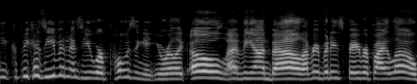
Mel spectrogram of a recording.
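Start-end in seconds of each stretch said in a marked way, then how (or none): 1.9-4.2 faintly scornful, slightly derisive tone. Quoting the other speaker's earlier question back to them: imitating a derisive tone. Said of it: "saying it with a little derision in your voice".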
